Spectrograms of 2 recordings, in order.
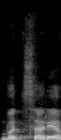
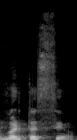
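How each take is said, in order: First: The middle sounds are said as 'vatsarya'. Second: The middle sounds are said as 'vartasya'. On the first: The speaker calls it wrong. "इसका उच्चारण वत्सर्य मत कीजिएगा" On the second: The speaker calls it right. "इसका सही उच्चारण है वर्तस्य"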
